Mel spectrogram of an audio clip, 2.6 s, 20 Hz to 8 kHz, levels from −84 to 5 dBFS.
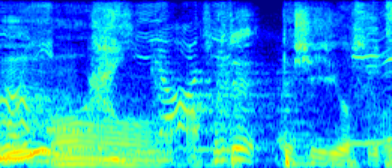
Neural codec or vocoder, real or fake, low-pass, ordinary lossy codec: none; real; none; none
